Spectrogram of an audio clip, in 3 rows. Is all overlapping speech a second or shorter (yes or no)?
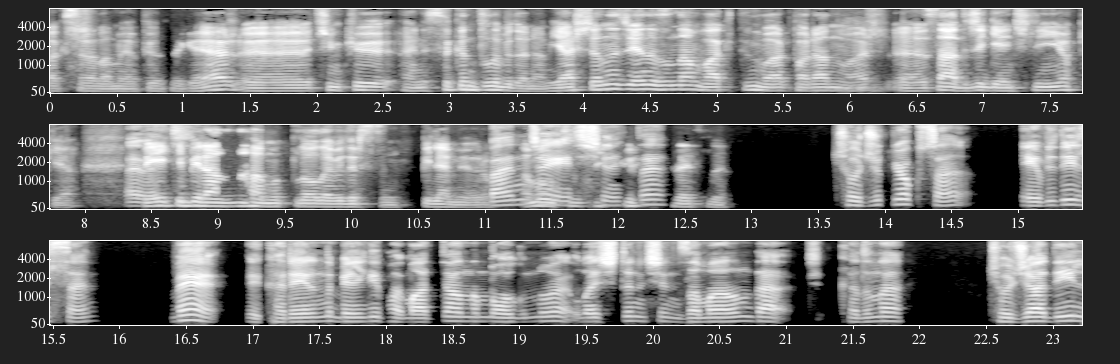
no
